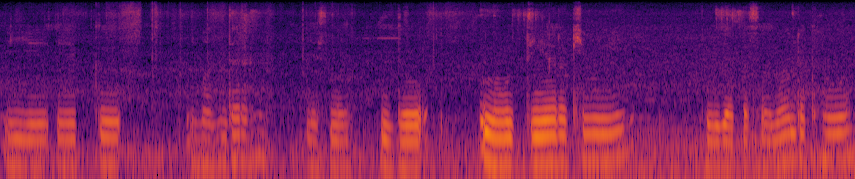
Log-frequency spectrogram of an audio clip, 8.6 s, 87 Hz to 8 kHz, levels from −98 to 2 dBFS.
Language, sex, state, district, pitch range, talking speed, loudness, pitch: Hindi, male, Uttar Pradesh, Jalaun, 115-135 Hz, 110 wpm, -38 LUFS, 125 Hz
